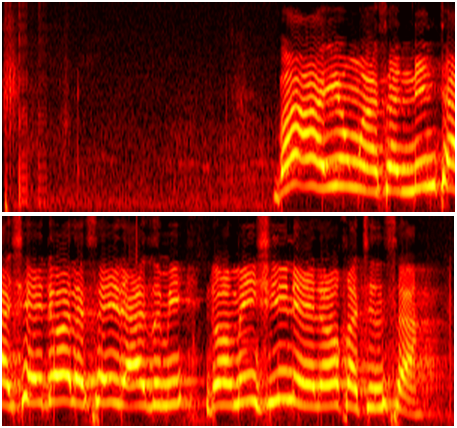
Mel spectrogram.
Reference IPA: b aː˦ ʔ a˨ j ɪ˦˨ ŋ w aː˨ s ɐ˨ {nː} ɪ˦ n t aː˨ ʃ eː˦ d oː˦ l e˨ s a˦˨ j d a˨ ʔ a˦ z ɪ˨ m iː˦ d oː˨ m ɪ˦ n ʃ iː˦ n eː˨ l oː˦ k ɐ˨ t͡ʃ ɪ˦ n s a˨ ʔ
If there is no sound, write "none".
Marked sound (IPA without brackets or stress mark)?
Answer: nː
